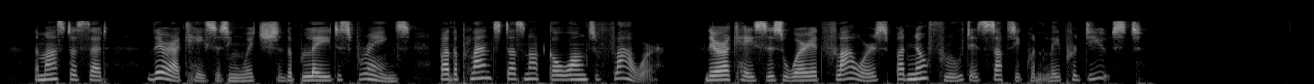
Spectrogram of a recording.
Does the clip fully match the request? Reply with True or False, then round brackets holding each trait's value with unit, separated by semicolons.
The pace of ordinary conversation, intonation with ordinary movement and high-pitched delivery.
True (145 wpm; 4.9 semitones; 215 Hz)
